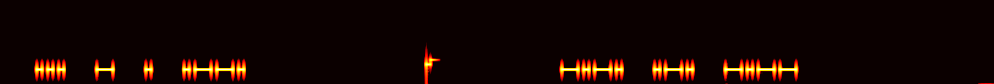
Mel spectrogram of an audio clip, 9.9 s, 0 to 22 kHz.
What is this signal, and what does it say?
Morse code, heard as a keyed tone, about 22 wpm, spaced as for 16 wpm, 700 Hz. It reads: STEP CRY
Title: 2x Character Spacing - Top 500 Words - 22wpm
